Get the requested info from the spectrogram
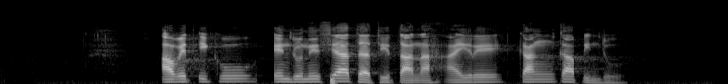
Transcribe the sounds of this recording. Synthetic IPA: ʔawɪt̪̚iku | ind̪onesiad̪̥ä̤d̪̥i̤t̪anaha̰iɾekaŋkapind̪u

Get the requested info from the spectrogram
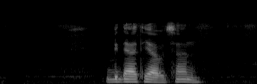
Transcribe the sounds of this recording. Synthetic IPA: bid̪jart̪ʰiawt͡sʰʌn

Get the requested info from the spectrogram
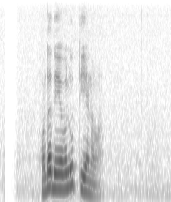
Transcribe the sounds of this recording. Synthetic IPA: hõnd̪əd̪eːʋəlut̪ːijənəʋa

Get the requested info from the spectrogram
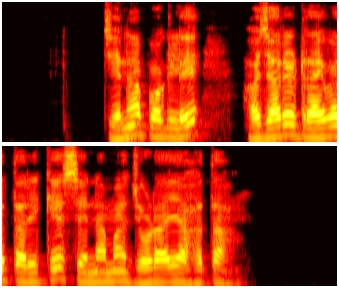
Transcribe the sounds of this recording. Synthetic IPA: d͡ʒenapəɡle | həd͡ʒaɾeɖɾajʋəɾt̪əɾikesenamãd͡ʒoɽajaɦət̪a

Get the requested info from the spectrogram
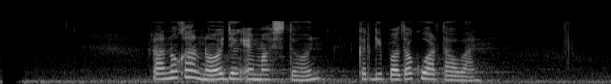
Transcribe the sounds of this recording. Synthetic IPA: ranɔkarnɔd͡ʒɨŋʔɛmast̪ɔnkɨrdipɔt̪ɔkuwart̪awan

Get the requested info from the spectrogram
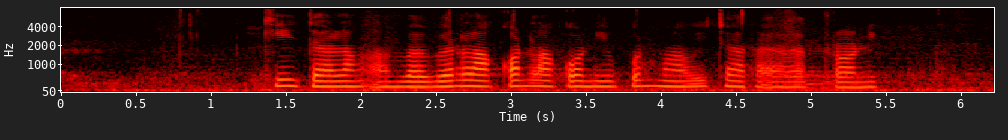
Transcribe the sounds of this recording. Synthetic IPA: kʰid̪̥a̤laŋambawɛrlakɔnlakonipʊnmawit͡ʃaɾaelɛk̚t̪ɾonɪk̚

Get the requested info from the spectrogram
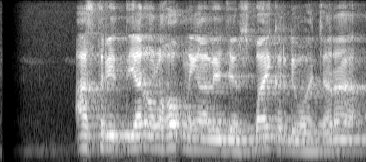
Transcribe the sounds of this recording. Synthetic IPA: ʔast̪ɾit̪iarɔlɔɦɔk̚niŋalɛd͡ʒɛmsbajkərdiwaɲt͡ʃaɾa

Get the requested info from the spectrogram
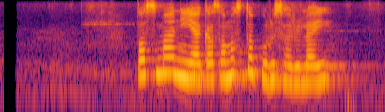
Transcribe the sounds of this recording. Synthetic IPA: t̪ʌsmanijakasʌmʌst̪ʌpuɾusɦʌɾulaj

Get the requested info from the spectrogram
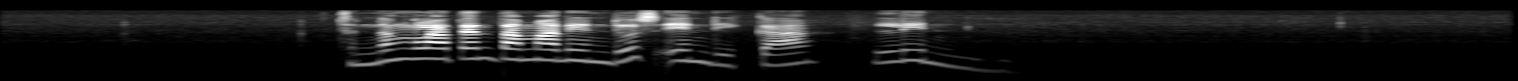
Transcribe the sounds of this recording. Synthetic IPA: d̥ʒ̥ə̤nəŋlat̪ɛnt̪amalind̪ʊsind̪ika | lin

